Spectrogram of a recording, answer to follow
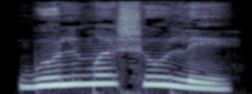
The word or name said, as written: ಗುಲ್ಮಶೂಲೆ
